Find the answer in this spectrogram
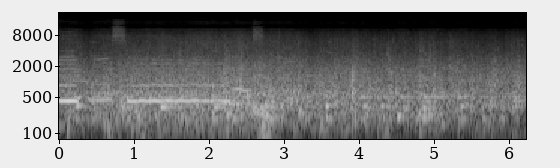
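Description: A woman singing long held notes to a strummed ukulele. About two seconds in her voice drops back and the strummed ukulele carries on, with only faint sung notes above it.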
